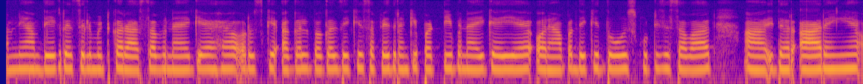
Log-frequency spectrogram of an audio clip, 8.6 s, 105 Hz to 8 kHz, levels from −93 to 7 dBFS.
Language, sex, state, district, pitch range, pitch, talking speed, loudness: Hindi, female, Goa, North and South Goa, 225-235 Hz, 230 Hz, 255 wpm, -18 LUFS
